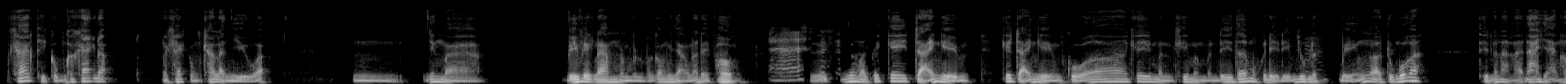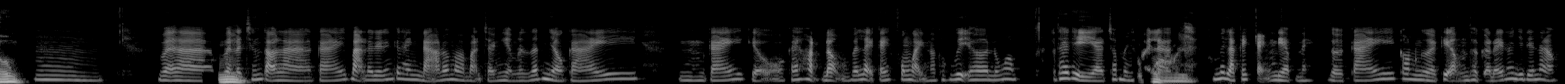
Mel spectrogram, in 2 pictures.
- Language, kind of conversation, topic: Vietnamese, podcast, Bạn có thể kể về một chuyến đi đáng nhớ của mình không?
- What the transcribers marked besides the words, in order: static; other background noise; tapping; unintelligible speech; chuckle; distorted speech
